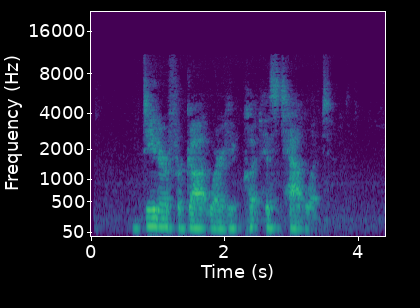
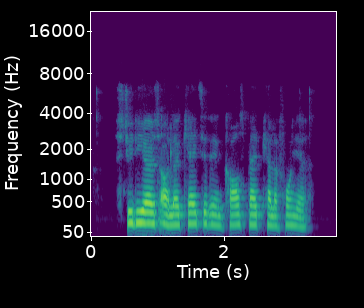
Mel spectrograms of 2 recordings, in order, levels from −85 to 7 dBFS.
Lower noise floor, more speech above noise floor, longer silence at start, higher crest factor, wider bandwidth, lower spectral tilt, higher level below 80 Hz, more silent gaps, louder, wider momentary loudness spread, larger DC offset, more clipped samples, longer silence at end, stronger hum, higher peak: first, -60 dBFS vs -45 dBFS; about the same, 32 dB vs 29 dB; first, 0.65 s vs 0.4 s; about the same, 20 dB vs 16 dB; first, 11.5 kHz vs 6.8 kHz; second, -5.5 dB/octave vs -9.5 dB/octave; first, -44 dBFS vs -64 dBFS; neither; second, -28 LUFS vs -17 LUFS; first, 17 LU vs 10 LU; neither; neither; first, 0.8 s vs 0.45 s; neither; second, -10 dBFS vs -2 dBFS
